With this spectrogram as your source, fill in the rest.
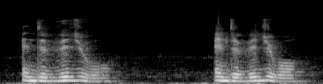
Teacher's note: five syllables in this word emphasis on the third syllable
